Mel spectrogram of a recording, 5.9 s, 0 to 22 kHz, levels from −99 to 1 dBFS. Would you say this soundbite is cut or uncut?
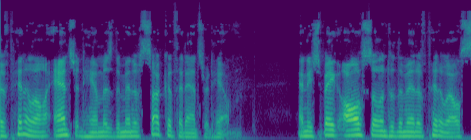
uncut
